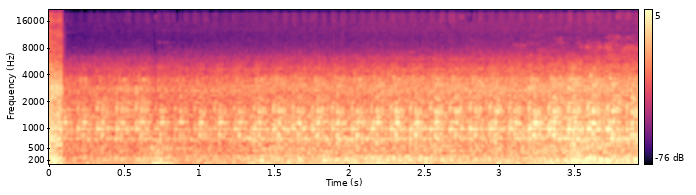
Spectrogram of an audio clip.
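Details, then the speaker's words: Volvo 240 (244 redblock) no-start investigation: Volvo 940 given the supposedly flat battery from the 240 cranks briefly, catches and settles into an even steady idle; that battery is fine, cause still unclear. "so just to make sure that i wasn't going crazy i just put the one from the 240 that wasn't working that seemed to be flat onto the 940 and it started up fine"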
